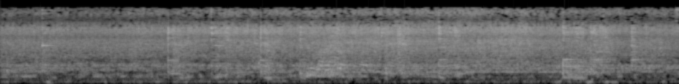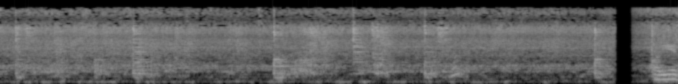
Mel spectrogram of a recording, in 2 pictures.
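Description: Tomatoes with garam masala, coriander powder and red chilli powder sizzle steadily in a pan while a spoon stirs and scrapes through them, close and continuous, with a faint clink now and then and a brief pause near the end.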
